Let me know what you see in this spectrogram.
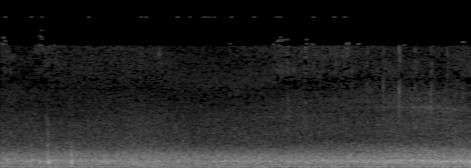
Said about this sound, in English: I believe that this street does go through. I think there's a car there wanting to make a left.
